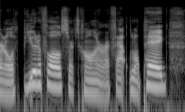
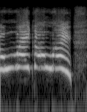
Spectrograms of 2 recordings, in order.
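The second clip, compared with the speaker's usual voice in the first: mock terrified, frightened shriek, very high pitch. Recapping a show, quoting a girl cowering by the toilet, retelling a scream. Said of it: "starts screaming and she starts like covering".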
